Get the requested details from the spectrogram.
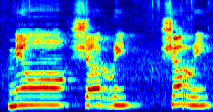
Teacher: تشدید والا حرف ہے یہ جو را ہے، تشدید والا حرف ہے، مشدد اس کو کہیں گے. تو را مشدد ہے، اس کو سختی سے پڑھا جائے گا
